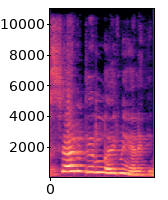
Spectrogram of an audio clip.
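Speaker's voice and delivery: sobbing, tearful crying, pitched very high. Retelling going into parents' room on Christmas morning: imitating own past crying. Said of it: "I went into my mum and dad's room crying".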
